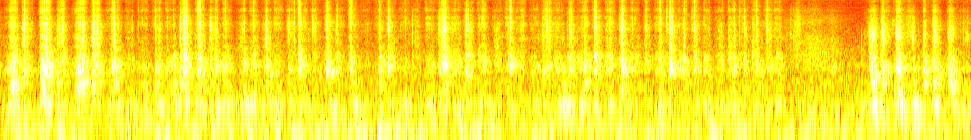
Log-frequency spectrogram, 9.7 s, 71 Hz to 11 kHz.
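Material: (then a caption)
Coated card. A wooden stylus tip scratches along the bottom grass area of a flat, black wax-coated scratch-art card, a solid thin page about A5 size lying on a table. Rapid short back-and-forth strokes make a dry, bright, raspy scraping that continues steadily, briefly eases just before the end, then picks up again.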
